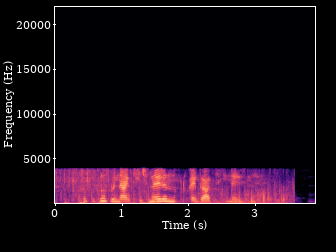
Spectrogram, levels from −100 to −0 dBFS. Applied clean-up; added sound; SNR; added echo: neural separator model SepFormer WHAM!.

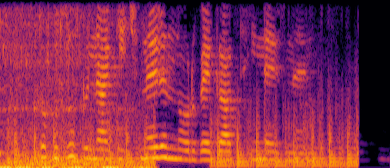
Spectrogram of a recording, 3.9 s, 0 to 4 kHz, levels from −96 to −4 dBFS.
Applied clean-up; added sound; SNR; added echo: none; Sink (filling or washing) / Water + Strum; -2 dB; none.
